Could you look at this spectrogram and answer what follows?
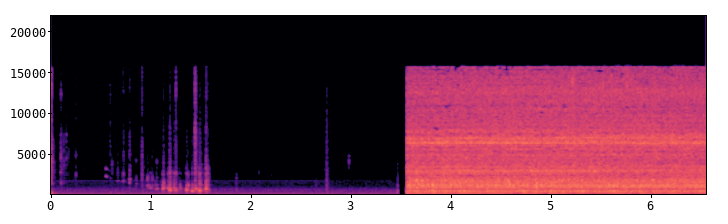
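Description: A few small handling clicks, then about three and a half seconds in an electric mixer starts suddenly and runs at a steady whir, whipping thickened cream.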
